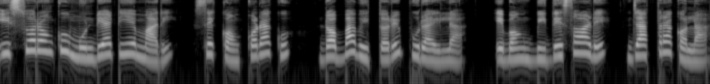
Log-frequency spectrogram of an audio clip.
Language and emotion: Odia, neutral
